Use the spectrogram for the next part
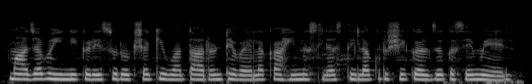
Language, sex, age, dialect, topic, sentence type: Marathi, female, 18-24, Standard Marathi, agriculture, statement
